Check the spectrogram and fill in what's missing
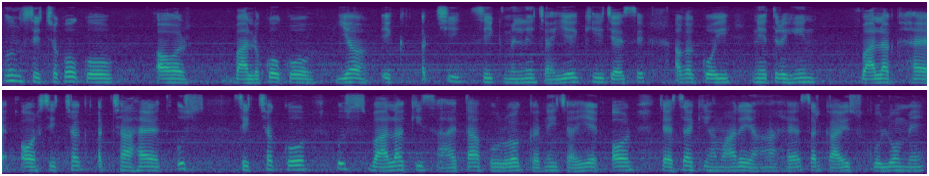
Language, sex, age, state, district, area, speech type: Hindi, male, 45-60, Uttar Pradesh, Sonbhadra, rural, spontaneous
